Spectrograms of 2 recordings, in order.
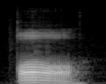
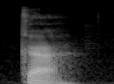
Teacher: Kalau Qa sifatnya isti'la, meskipun sama-sama syiddah ya. Kalau K sifatnya istifal.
